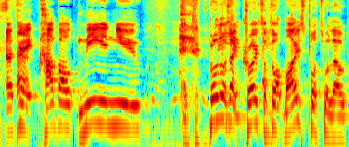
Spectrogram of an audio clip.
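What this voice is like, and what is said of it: British Bulldog's northern English accent. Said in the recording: “It's hard doing Bulldogs accent sometimes ... Yorkshire Bulldogs ... Sort of Yorkshire, so. Manchester, innit? It's sort of that Pennines. Across the Pennines.”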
